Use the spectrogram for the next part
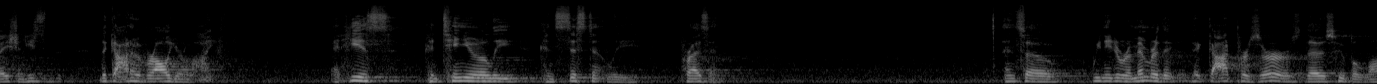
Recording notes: at Redeemer Presbyterian Church in Charleston, SC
